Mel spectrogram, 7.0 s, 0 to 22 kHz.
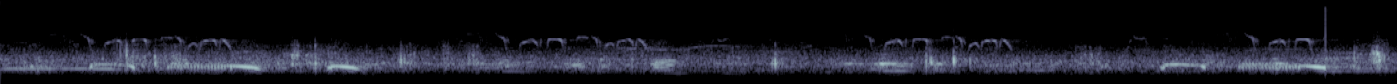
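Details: Wild spotted dove at Mai Po Nature Reserve, Hong Kong, February 1999. Two short runs of soft, low, arched cooing notes, a few seconds apart, over a steady backdrop of busy chirps and twitters from other birds.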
